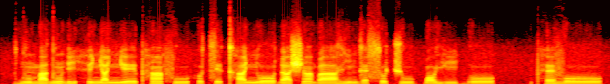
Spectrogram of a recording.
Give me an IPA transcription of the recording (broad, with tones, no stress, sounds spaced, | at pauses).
d ũ˨ m a˨ d ũ˦ ɗ i˨ h ɪ˦ ɲ a˨ ɲ eː˨ pʰ ã˦ f uː˨ h ʊ˨ t͡s ɪ˨˦ kʰ a˨ ɲ oː˦ ɗ a˦ ʃ ã˦ ɓ aː˨ ɣ ĩ˦ ɡ ɛ˨ s ʊ˦ t͡ʃ uː˦ k͡p ɔ˨ j iː˦ ɡ͡b o˦ | pʰ ɛ˨ v oː˨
